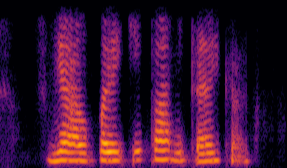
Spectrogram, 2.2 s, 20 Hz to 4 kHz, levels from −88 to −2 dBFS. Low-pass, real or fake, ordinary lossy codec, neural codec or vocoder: 3.6 kHz; fake; Opus, 32 kbps; codec, 16 kHz, 0.5 kbps, FreqCodec, smaller model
